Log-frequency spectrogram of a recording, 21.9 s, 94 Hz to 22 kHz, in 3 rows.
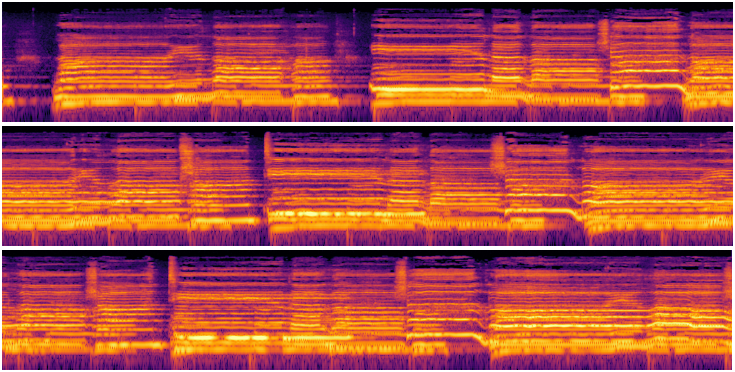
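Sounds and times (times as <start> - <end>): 
choir chanting all parts: 0.6 - 21.9.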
